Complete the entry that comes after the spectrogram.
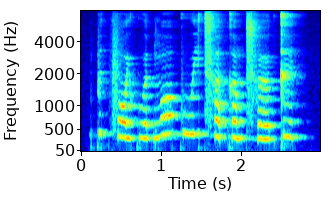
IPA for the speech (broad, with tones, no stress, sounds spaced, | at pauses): p ɪ˥ k̚ f ɔː˨ j kʷ œː˨ t̚ ŋ ɔː˥ k uː˥ j t͡sʰ ɐ˧ t̚ k ɐ˨ m t͡sʰ œː˨˥ k̚ t̪ ɪ˧ k̚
